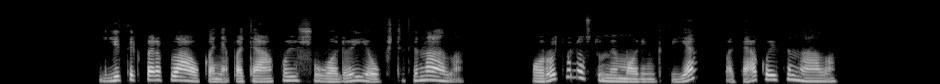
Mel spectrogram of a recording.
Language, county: Lithuanian, Klaipėda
